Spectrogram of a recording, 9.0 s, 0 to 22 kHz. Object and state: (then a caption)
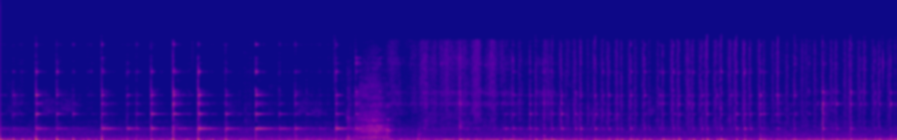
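Glass tumbler tapped with fingers and nails. Fingers and nails tap the sides of an empty, hollow clear drinking glass tumbler held between microphones, giving many sharp, quickly fading clinks with a bright ring near 2 kHz and higher overtones. Midway through comes a brief softer rustling swirl before the tapping resumes at a quicker, denser pace over a low hum.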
